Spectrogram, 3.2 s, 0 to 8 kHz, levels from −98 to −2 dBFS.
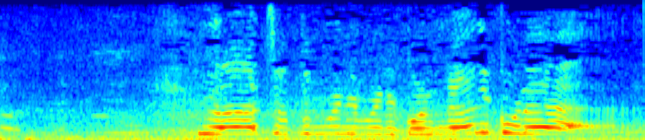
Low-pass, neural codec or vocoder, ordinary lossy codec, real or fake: none; none; none; real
